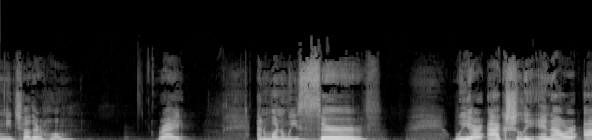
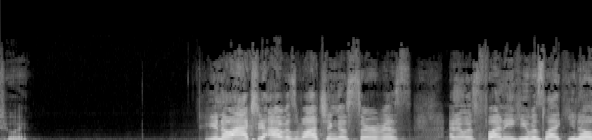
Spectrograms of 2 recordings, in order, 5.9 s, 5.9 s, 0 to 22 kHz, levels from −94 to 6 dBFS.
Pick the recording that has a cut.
second; 2 cuts; at 2.0 s, 4.8 s

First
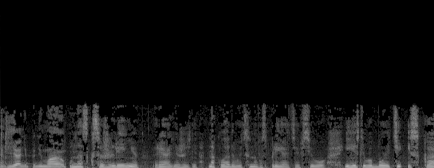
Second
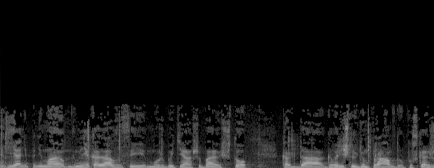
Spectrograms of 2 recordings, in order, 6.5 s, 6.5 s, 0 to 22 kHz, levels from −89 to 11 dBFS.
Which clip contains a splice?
first; 2 cuts; at 1.0 s, 2.2 s

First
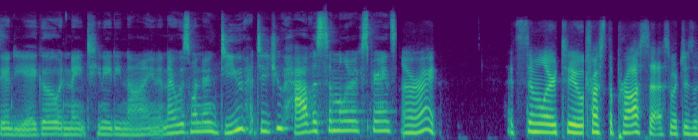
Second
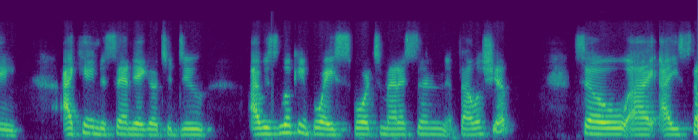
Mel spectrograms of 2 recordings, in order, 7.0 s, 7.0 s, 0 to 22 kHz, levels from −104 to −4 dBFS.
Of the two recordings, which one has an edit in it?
first; 2 cuts; at 4.0 s, 5.8 s

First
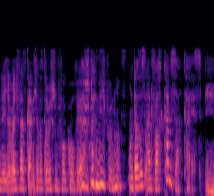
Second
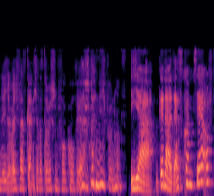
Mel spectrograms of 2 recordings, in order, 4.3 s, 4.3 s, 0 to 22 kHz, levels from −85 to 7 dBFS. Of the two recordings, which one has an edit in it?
first; 1 cut; at 2.5 s

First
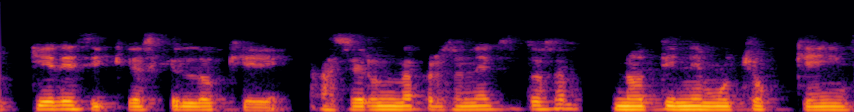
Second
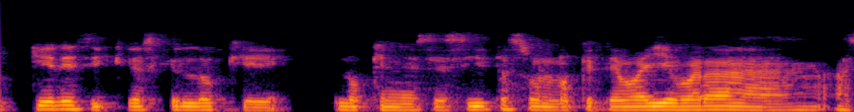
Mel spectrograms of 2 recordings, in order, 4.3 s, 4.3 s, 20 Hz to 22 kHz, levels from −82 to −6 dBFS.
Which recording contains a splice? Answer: first; 2 cuts; at 1.6 s, 2.9 s

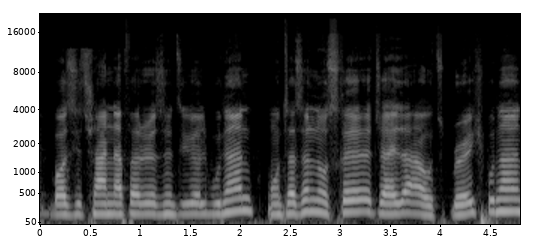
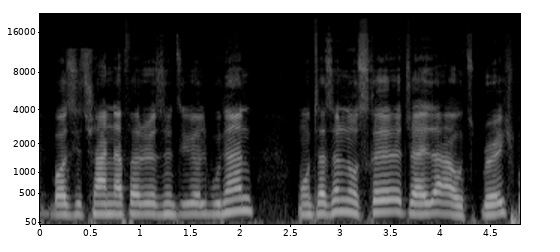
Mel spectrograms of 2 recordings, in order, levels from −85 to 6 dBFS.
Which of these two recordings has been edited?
first; 1 cut; at 2.2 s

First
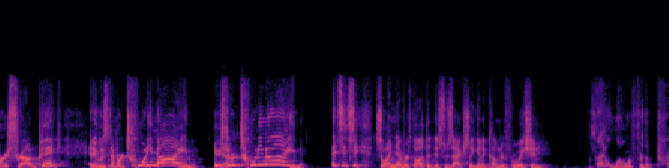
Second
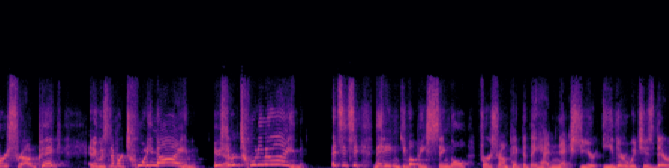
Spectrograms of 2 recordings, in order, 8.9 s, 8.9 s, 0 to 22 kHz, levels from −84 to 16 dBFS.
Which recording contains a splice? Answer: first; 1 cut; at 4.9 s

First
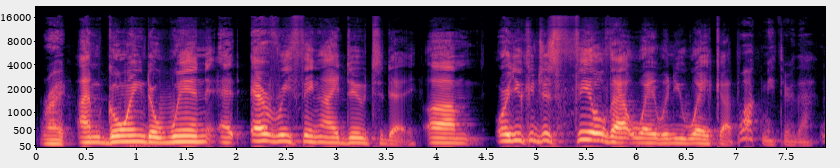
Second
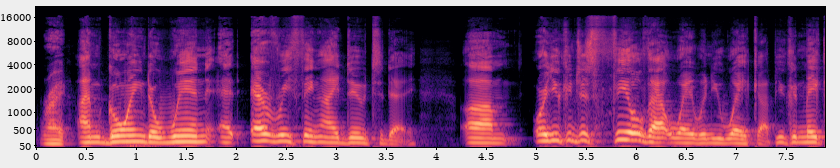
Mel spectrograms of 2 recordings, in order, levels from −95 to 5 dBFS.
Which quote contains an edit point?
first; 2 cuts; at 3.8 s, 7.0 s

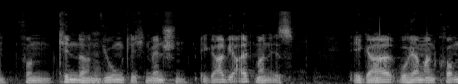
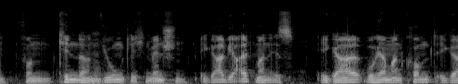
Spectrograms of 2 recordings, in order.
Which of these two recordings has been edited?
second; 1 cut; at 3.1 s

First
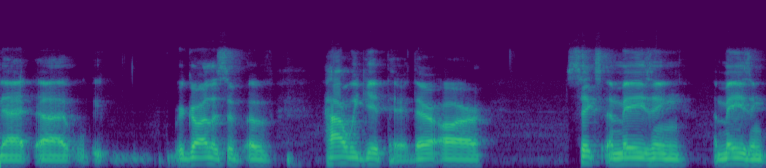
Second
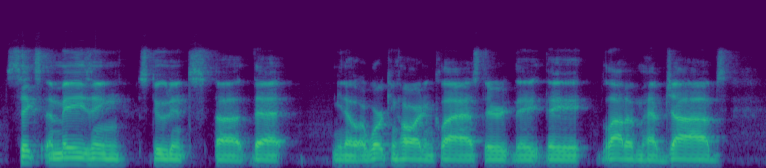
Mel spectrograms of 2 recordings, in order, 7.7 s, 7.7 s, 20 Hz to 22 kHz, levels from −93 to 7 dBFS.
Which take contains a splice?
second; 1 cut; at 1.3 s

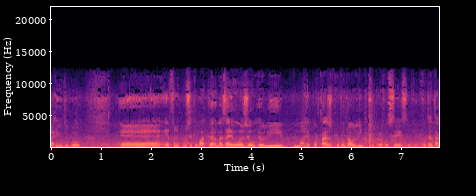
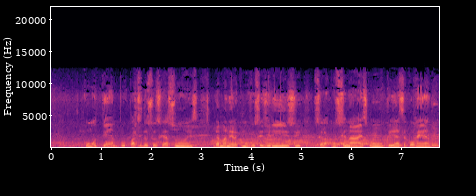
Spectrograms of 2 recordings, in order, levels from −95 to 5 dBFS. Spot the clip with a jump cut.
second; 3 cuts; at 1.5 s, 5.3 s, 6.3 s

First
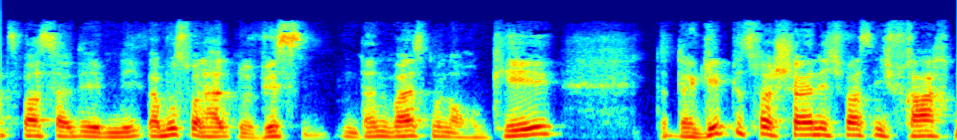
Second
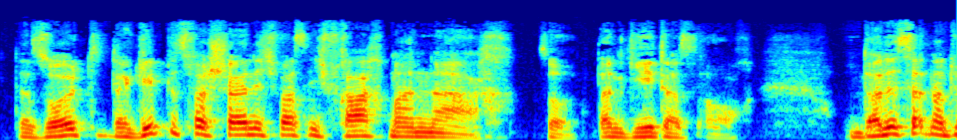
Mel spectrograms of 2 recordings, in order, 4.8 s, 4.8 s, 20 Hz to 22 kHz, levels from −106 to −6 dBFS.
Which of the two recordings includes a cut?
first; 2 cuts; at 1.7 s, 3.3 s

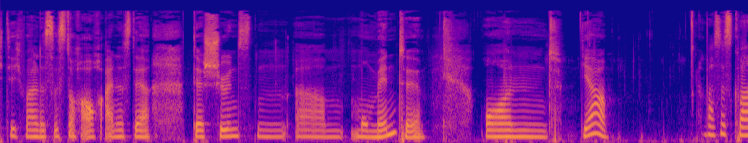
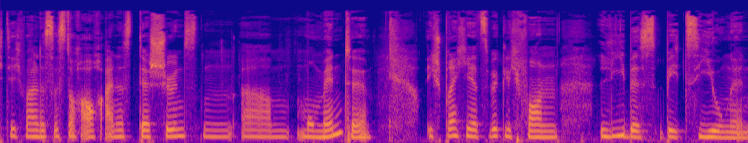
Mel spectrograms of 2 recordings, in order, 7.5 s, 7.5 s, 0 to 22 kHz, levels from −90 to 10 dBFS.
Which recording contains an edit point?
second; 3 cuts; at 1.3 s, 4.3 s, 6.0 s

